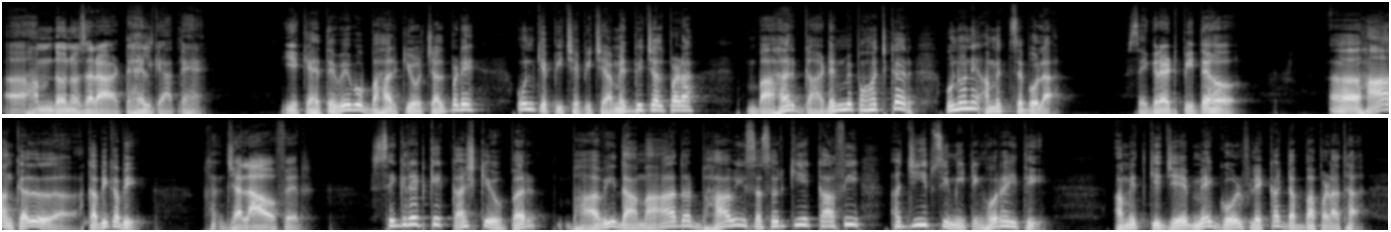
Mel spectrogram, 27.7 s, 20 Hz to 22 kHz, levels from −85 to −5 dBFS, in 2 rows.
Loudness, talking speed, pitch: -20 LUFS, 150 wpm, 125 Hz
